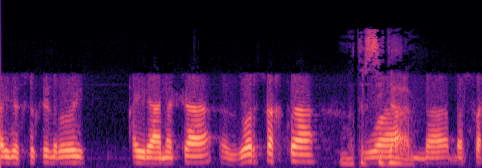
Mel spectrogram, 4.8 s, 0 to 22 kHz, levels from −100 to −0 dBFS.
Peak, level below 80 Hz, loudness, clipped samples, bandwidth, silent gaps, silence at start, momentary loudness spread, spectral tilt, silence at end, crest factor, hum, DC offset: -6 dBFS; -72 dBFS; -23 LUFS; under 0.1%; 11 kHz; none; 0 s; 7 LU; -5.5 dB/octave; 0 s; 16 dB; none; under 0.1%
